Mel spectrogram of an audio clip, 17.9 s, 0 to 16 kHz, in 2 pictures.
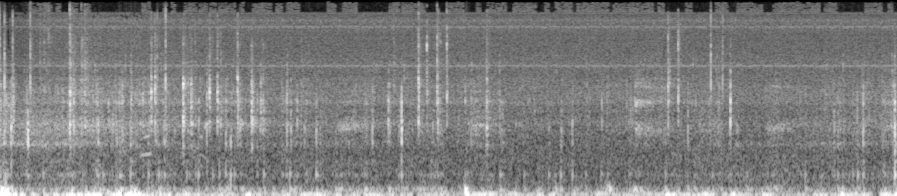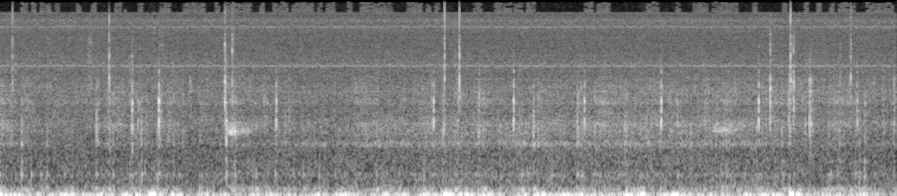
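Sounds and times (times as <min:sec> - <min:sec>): bike rattling over bumps: 0:00.0 - 0:17.9
wind rumble on microphone: 0:00.0 - 0:17.9.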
